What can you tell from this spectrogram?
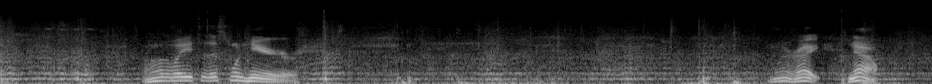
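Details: Carniolan honey bees at hives in Michigan while splits are made to curb swarming. A steady low hum underlies repeated swooping buzzes as individual bees fly close past and away, loudest around two and eight seconds.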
